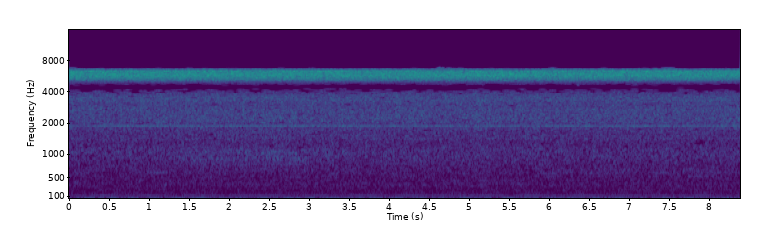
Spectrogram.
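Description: Steady background hiss with a constant high-pitched drone and a low hum underneath; no roar is heard.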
